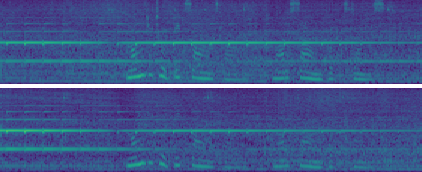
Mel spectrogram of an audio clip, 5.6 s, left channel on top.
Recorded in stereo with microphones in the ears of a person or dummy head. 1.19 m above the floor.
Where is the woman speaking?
80° left.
